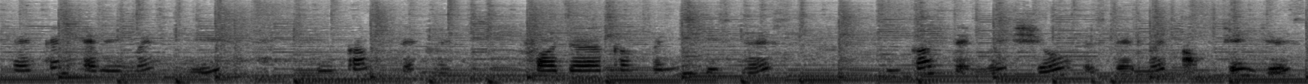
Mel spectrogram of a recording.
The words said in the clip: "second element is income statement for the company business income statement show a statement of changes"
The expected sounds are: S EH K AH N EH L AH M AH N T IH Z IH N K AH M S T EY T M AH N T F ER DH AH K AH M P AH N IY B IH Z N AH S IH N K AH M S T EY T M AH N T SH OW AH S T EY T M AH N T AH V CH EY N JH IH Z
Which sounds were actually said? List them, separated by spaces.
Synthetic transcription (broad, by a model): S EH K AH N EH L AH M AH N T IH S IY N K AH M S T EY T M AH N F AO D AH K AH M P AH N IY B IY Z N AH S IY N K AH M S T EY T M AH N SH OW AH S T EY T M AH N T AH F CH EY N JH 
